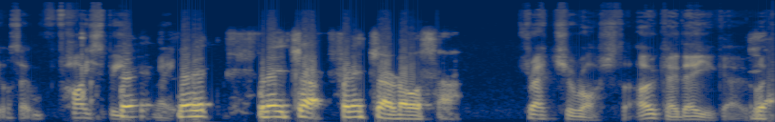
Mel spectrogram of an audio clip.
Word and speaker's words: Frecciarossa: He's been like, he went on the, how do you pronounce the trains in Italy? Federico Rossi or something, high speed train. Frecciarossa.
